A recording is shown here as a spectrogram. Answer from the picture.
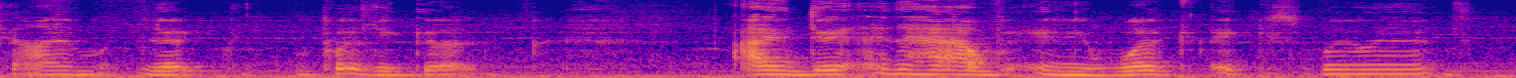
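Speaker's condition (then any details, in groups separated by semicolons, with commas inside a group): Cerebral palsy; uses wheelchair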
